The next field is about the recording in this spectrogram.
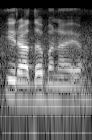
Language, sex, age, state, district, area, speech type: Urdu, male, 30-45, Delhi, North West Delhi, urban, spontaneous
